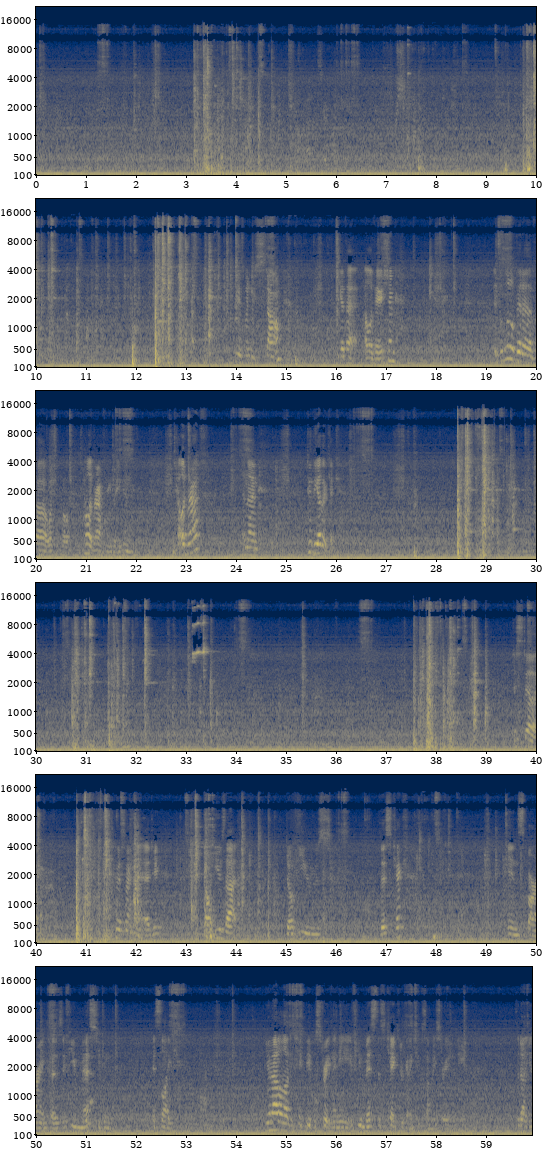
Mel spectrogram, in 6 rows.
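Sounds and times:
steady low hum: 0.0s - 59.9s
kick hitting punching bag: 9.4s - 10.2s, 11.9s - 12.9s, 28.4s - 29.2s, 30.7s - 31.9s, 40.8s - 41.4s.

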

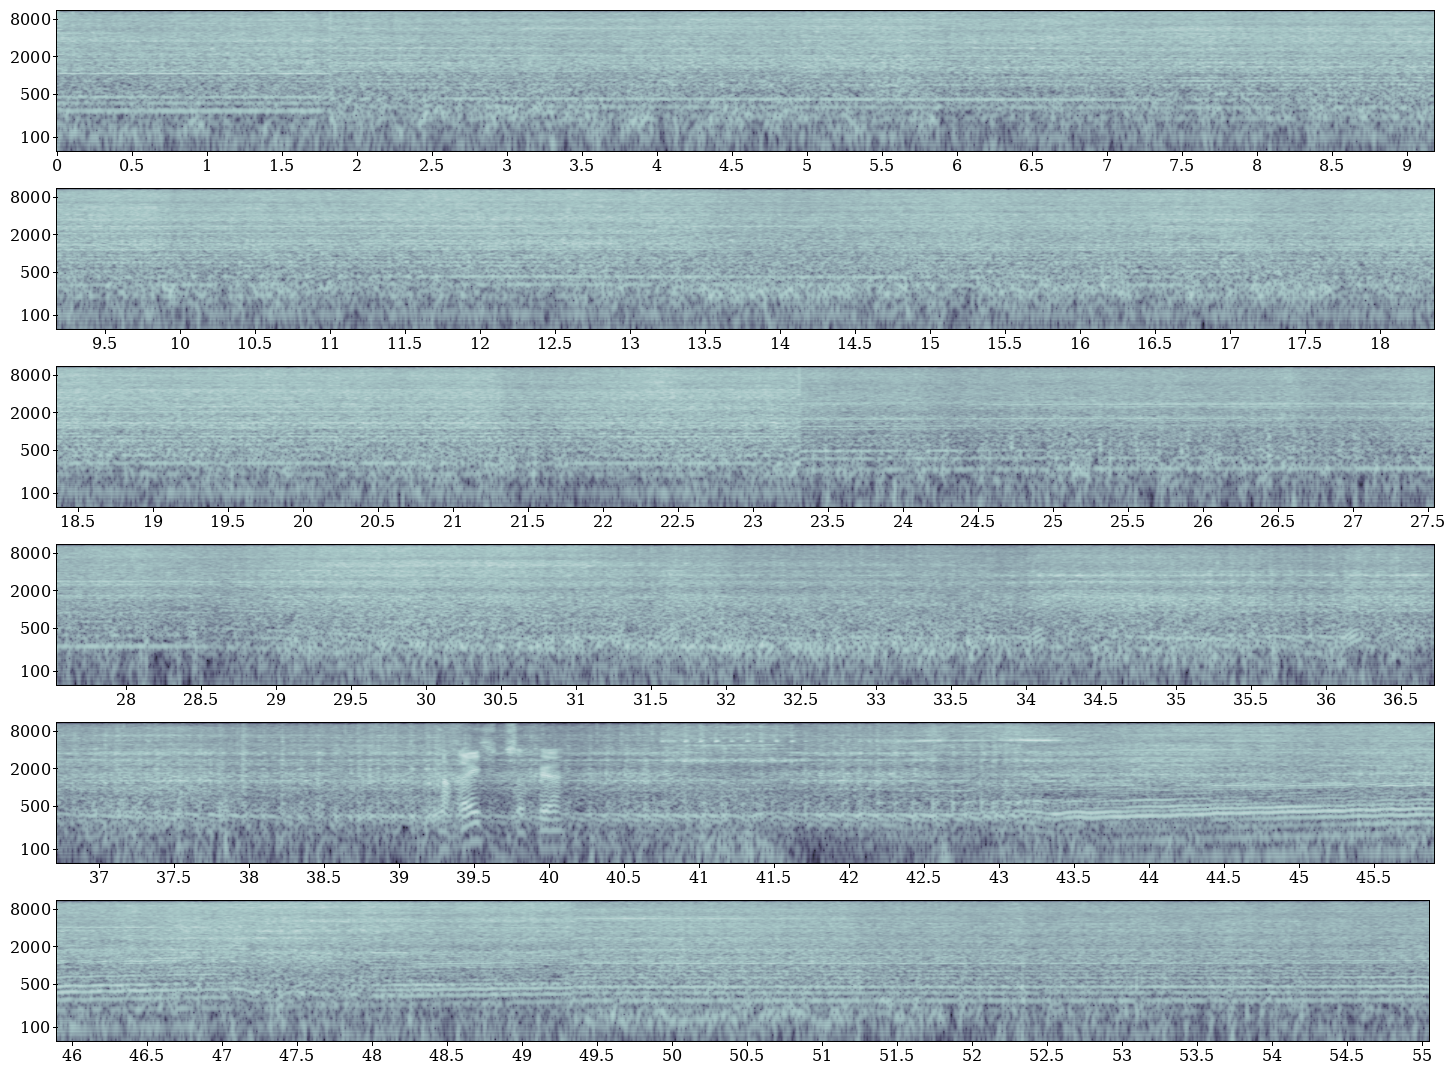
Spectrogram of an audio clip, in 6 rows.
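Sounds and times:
moped engine running: 0.0s - 55.0s
rushing noise: 28.4s - 52.5s.

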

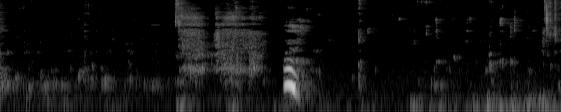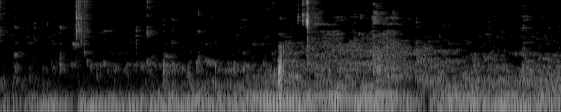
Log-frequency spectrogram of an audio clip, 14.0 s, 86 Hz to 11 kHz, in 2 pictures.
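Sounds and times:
person chewing wetly: 3.9s - 13.9s
low steady rumble: 5.2s - 14.0s.

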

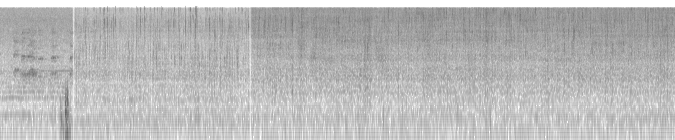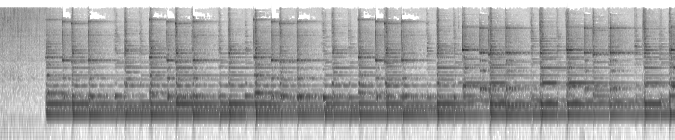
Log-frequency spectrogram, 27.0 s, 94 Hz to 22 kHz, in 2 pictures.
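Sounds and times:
food sizzling in a wok: 0.9s - 14.6s.

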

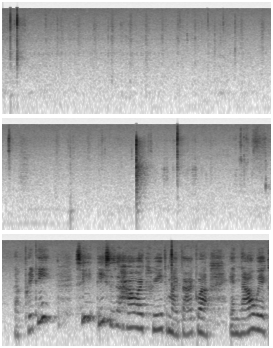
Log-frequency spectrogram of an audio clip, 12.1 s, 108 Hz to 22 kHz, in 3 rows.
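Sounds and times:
sponge dabbing and rubbing on paper: 0.0s - 8.0s.

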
